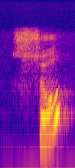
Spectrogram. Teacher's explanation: Eu separo a palavra açúcar da seguinte forma: açúcar. A sílaba tônica está na penúltima sílaba, na sílaba su. Se é a penúltima sílaba, essa palavra é paroxítona.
